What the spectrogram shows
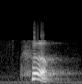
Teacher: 这个把调摁下来，平声变4声，然后还加上最后要把那个波的口型做出来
